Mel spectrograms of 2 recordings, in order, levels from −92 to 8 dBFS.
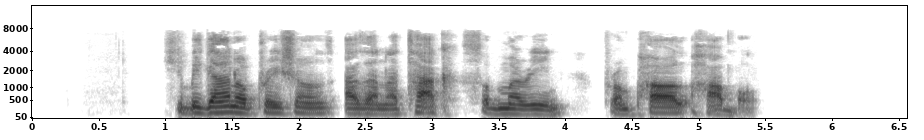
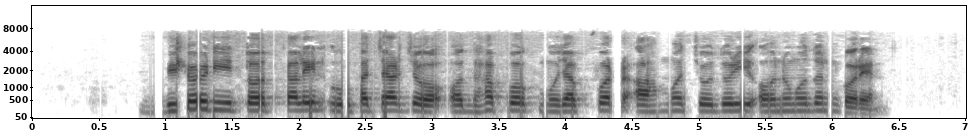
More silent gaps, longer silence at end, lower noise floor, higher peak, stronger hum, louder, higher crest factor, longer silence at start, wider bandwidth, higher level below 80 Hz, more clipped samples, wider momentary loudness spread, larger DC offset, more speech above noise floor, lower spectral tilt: second, none vs 4.37-4.41 s; first, 1.15 s vs 0.7 s; about the same, -72 dBFS vs -71 dBFS; about the same, -2 dBFS vs -2 dBFS; neither; about the same, -19 LUFS vs -17 LUFS; about the same, 18 dB vs 18 dB; about the same, 1.05 s vs 1 s; about the same, 8 kHz vs 7.8 kHz; second, -62 dBFS vs -56 dBFS; neither; first, 15 LU vs 7 LU; neither; about the same, 53 dB vs 54 dB; first, -6 dB/octave vs -3.5 dB/octave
